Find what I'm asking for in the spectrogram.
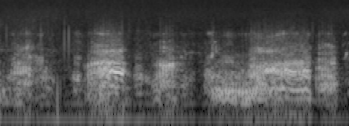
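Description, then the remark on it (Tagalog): Pigs wallowing in a mud wallow grunt and snort in a run of loud, rough bursts, some drawn out into throaty squeals, with only brief pauses between them and no talking. “Aray buhay nakagisanda iisarang turubugan nga may mga ibang baboy nga nagaturubog duto.”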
